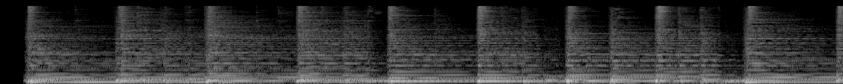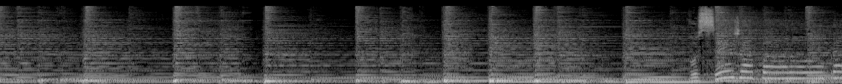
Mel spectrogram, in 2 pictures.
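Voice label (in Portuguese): Evangélica Aniversário de Irmao, male, telemensagens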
